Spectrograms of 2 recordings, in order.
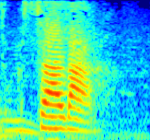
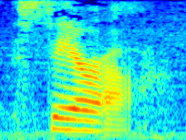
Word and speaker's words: Zara: No es Sara, es Sarah.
